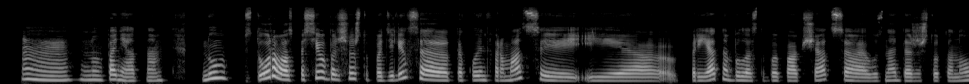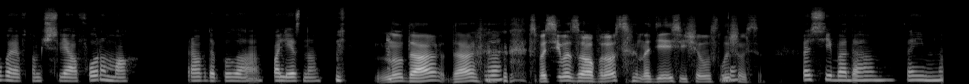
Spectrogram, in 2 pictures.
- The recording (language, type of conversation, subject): Russian, podcast, Сколько времени в день вы проводите в социальных сетях и зачем?
- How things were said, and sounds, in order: other noise; chuckle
